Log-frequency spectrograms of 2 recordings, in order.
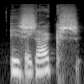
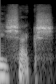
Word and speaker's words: Echakhch: Moi, c'est pareil. Je crois que c'est Echakche. – E-C-H-A-K-H-C-H. Mais oui, je pense que c'est une retranscription de l'arabe, du coup, c'est compliqué de prononcer.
